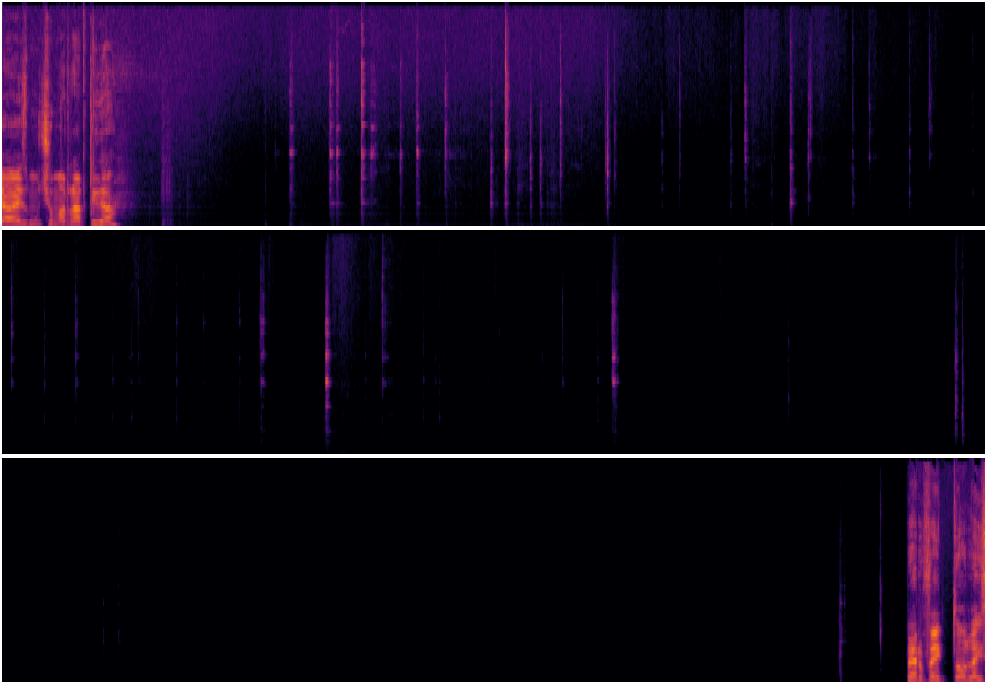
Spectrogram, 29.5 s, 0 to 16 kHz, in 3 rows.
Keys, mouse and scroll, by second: 0.7 Return.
